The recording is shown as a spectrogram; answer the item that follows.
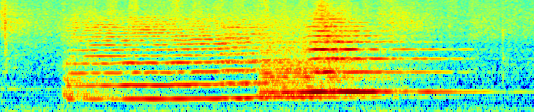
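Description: One sustained tekiah blast of a shofar during a Yom Kippur service, a bright, harmonic horn tone rising in pitch partway through and holding for about two seconds, loud against a quiet room.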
